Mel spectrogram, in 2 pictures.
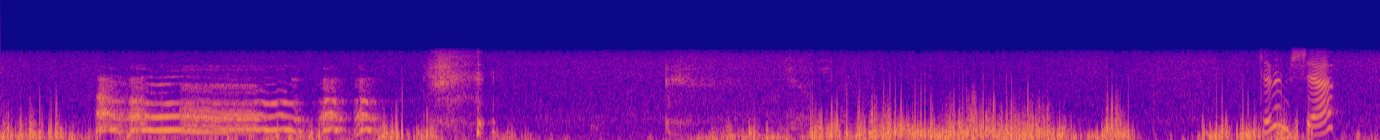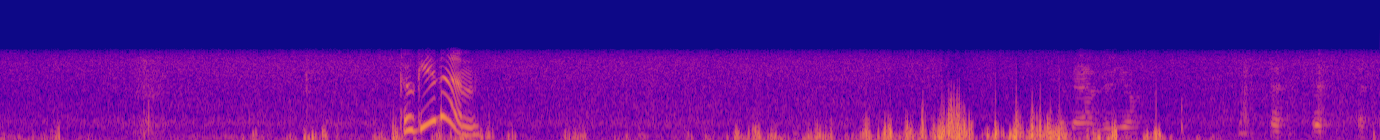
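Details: Shep, a shepherd dog, on a mountain top, baroo-ing to hear his bark echo off the peaks: a long harmonic howling bark early on, then wavering, rising-falling baroo calls, interspersed with music and a person speaking.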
